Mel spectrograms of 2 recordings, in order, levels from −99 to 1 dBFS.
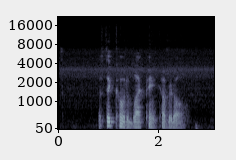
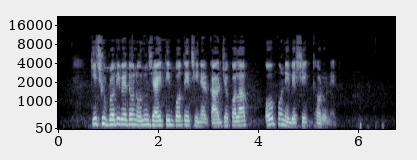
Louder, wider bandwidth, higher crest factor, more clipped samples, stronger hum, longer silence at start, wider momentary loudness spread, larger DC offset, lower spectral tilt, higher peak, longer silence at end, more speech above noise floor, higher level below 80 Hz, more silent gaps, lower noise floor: second, -41 LUFS vs -24 LUFS; first, 14 kHz vs 11.5 kHz; about the same, 22 dB vs 22 dB; neither; neither; first, 0.8 s vs 0.65 s; first, 16 LU vs 12 LU; neither; first, -7 dB/octave vs -5 dB/octave; second, -22 dBFS vs -2 dBFS; second, 0.35 s vs 1.3 s; second, 28 dB vs 40 dB; about the same, -66 dBFS vs -64 dBFS; neither; first, -69 dBFS vs -64 dBFS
